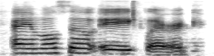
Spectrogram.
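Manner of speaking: ordinary talk, nothing marked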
